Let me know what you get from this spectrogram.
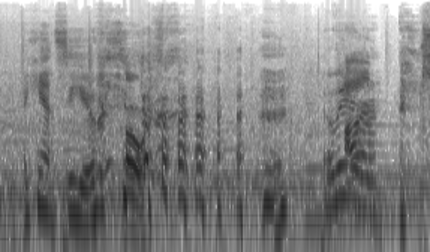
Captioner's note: woman laughing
